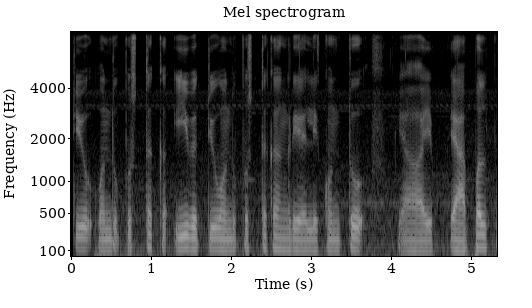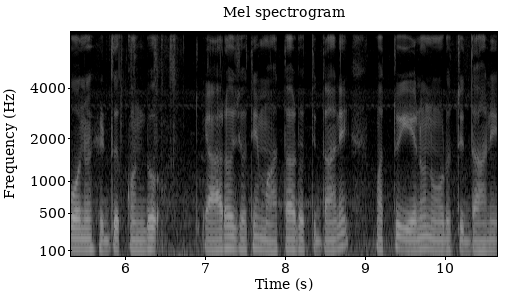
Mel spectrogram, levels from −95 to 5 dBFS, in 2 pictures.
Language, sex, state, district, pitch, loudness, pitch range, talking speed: Kannada, male, Karnataka, Shimoga, 105 Hz, -40 LUFS, 100-110 Hz, 105 wpm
